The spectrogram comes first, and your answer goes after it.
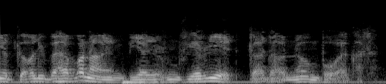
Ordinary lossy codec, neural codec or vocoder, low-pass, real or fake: AAC, 32 kbps; none; 19.8 kHz; real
